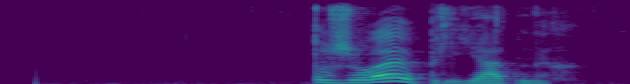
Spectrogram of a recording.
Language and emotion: Russian, positive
